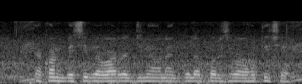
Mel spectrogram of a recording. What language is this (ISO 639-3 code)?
ben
